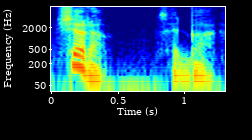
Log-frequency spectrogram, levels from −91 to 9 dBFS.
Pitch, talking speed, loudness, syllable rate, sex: 100 Hz, 185 wpm, -22 LUFS, 4.5 syllables/s, male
